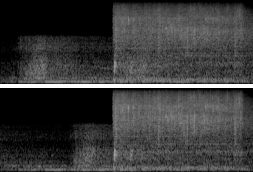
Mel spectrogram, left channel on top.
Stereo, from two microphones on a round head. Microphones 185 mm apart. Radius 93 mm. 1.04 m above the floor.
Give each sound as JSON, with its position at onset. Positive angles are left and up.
{"t": 1.1, "sound": "frying", "side_deg": -20, "distance_m": 0.8}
